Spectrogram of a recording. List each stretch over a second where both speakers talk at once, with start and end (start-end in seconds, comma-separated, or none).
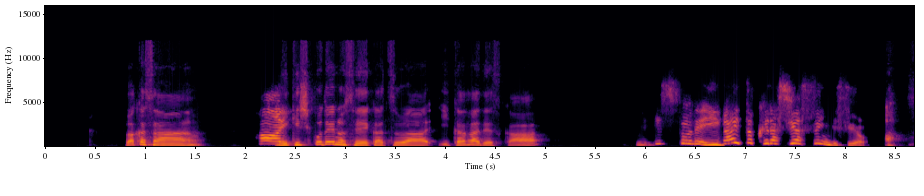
none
